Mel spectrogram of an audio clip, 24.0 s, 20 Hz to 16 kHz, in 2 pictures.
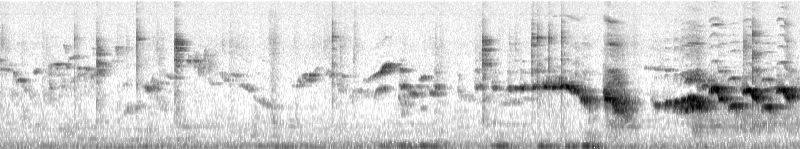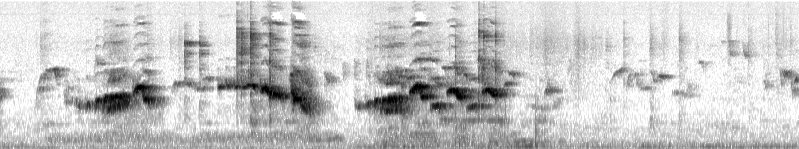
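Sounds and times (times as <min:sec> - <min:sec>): bird song whistled phrases: 0:05.6 - 0:19.9.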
